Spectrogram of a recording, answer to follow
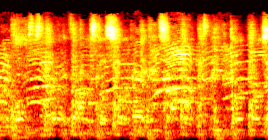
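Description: A crowd of spectators shouting and cheering, with children's voices prominent, over music with a steady beat.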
